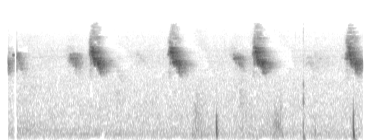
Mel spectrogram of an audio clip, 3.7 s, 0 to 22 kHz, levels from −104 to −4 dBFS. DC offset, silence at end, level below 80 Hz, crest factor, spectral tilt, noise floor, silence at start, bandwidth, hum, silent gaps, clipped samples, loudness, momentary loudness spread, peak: under 0.1%; 0.05 s; -86 dBFS; 22 dB; -0.5 dB/octave; -74 dBFS; 0.05 s; 11 kHz; none; none; under 0.1%; -36 LUFS; 19 LU; -20 dBFS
